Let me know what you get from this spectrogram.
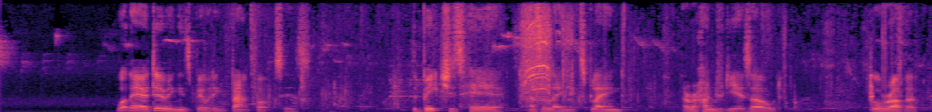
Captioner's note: chatter in background, noise from tools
